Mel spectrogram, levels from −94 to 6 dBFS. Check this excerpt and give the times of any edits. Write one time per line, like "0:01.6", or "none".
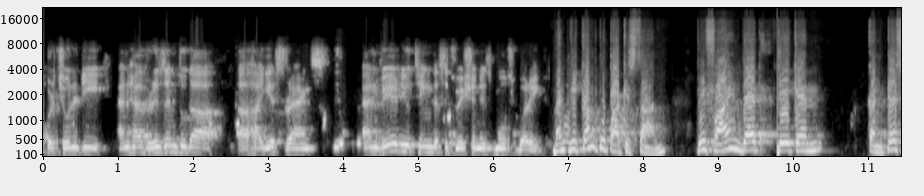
0:06.7
0:09.8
